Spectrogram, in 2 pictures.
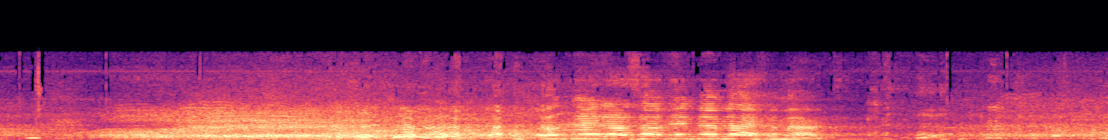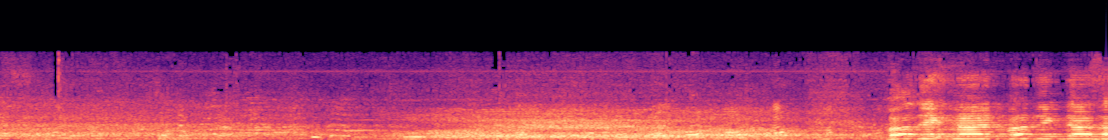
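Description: An audience laughs and cheers loudly in a large hall.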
